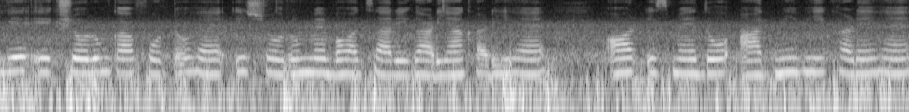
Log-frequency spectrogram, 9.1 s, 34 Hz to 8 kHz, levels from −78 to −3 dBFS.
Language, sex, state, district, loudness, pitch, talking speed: Hindi, female, Bihar, Vaishali, -16 LUFS, 215 Hz, 140 wpm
